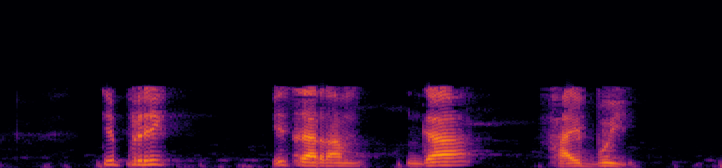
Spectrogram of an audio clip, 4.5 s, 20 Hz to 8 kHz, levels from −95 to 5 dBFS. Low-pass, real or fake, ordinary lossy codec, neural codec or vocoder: 7.2 kHz; fake; AAC, 16 kbps; autoencoder, 48 kHz, 128 numbers a frame, DAC-VAE, trained on Japanese speech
